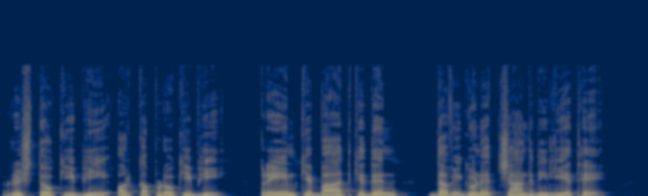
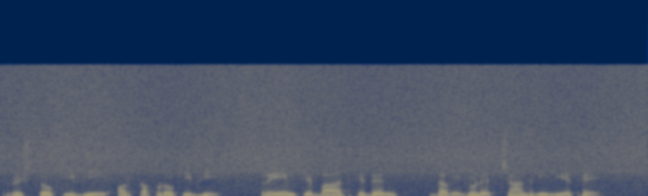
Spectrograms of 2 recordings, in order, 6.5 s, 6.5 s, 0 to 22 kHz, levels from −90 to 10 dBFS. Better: first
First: none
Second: hiss; loud; throughout; 4 dB below the speech

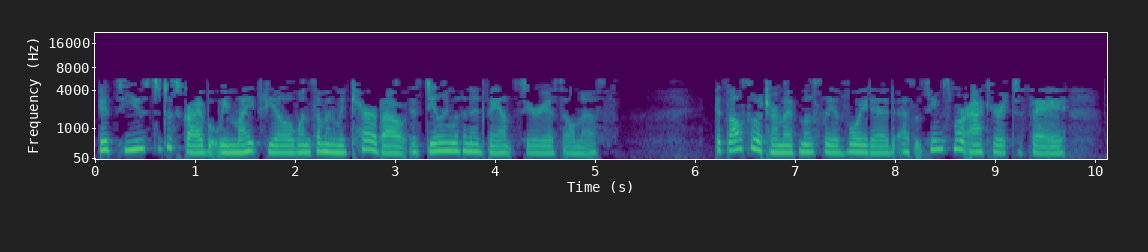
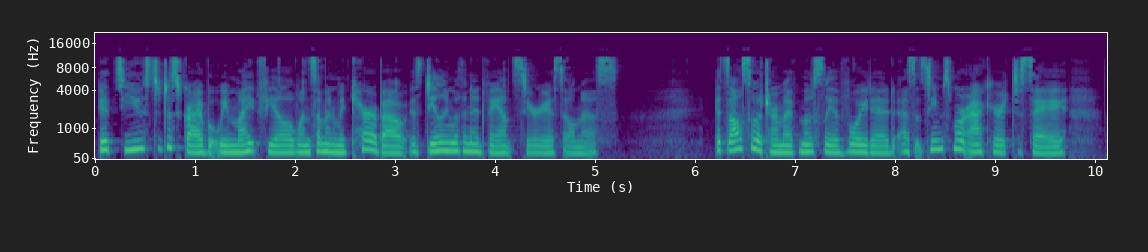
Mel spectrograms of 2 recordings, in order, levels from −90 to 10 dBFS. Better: second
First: garbled, watery; badly; nothing above 5.5 kHz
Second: garbled, watery; slightly; nothing above 10.5 kHz

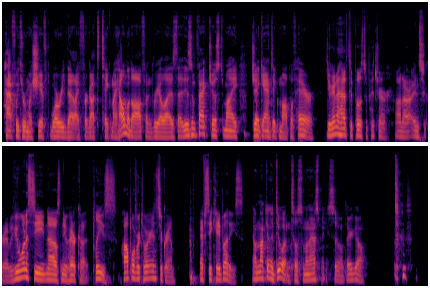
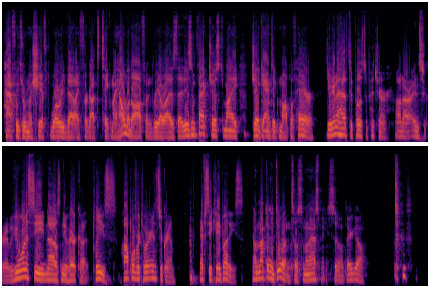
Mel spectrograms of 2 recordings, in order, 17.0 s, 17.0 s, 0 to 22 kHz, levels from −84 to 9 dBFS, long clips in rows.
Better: first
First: none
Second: distortion; slight; 5% of the sound clipped

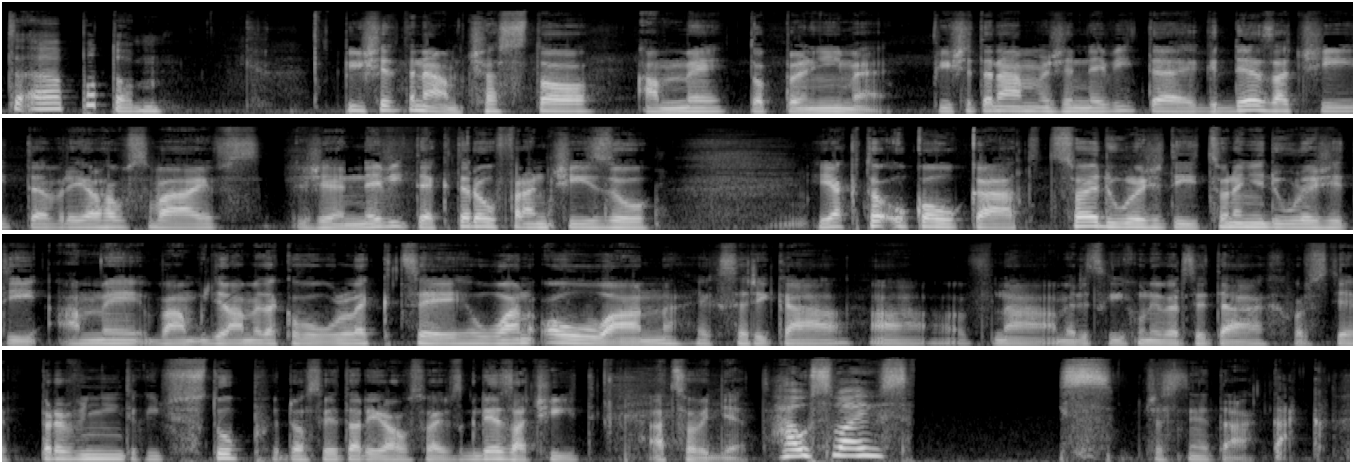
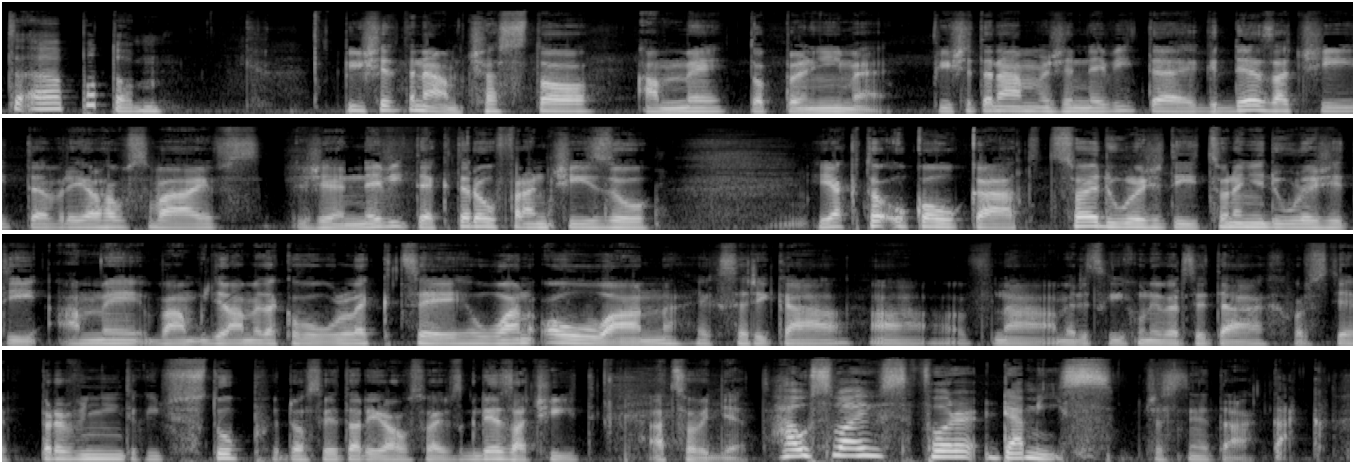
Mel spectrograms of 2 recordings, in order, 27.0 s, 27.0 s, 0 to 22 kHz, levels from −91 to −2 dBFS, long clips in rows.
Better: second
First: audio cutting out; at 25 s for 0.5 s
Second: none

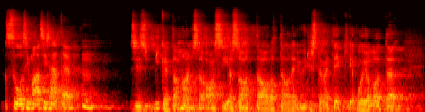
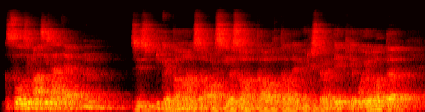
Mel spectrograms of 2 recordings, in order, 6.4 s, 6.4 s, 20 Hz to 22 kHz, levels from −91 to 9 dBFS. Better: first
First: room echo; slight; dies away in 1 s // off-mic speech; somewhat distant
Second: room echo; strong; dies away in 1.2 s // off-mic speech; far

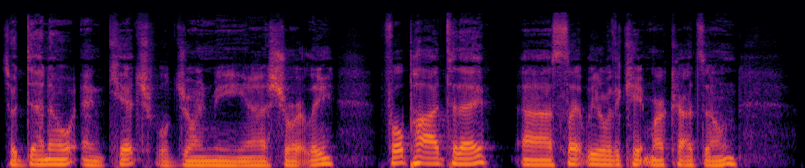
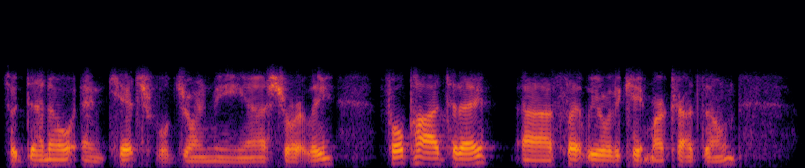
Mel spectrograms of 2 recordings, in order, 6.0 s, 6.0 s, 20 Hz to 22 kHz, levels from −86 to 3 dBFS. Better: first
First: none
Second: phone-call audio; nothing above 3.5 kHz

